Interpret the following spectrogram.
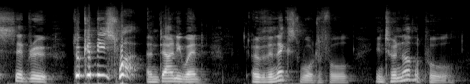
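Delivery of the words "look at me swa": very high, loud squeak. A narrator's reading. Little Roo calling out from the pool, squeaking. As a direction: squeak it like a tiny excited kangaroo.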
